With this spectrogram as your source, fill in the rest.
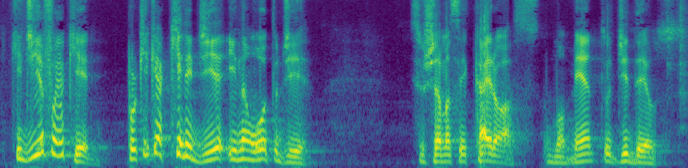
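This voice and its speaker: A man preaching a sermon, telling the story with animated humor. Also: mid-range voice, gravelly. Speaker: pastor.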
